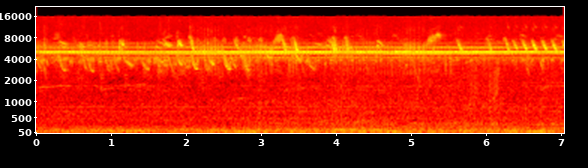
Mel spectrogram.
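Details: Southern red bishop, a male in breeding plumage, recorded at Vryheid, South Africa, on 2 December 2011, gives dense runs of thin, rapid, twittering chirps against a constant high-pitched whine.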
